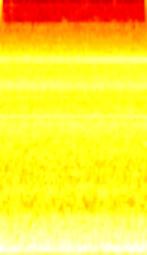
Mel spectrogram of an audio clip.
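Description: A steady, droning engine roar like a jet in flight, with a deep constant hum and no change in loudness across the short stretch. No one speaks.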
